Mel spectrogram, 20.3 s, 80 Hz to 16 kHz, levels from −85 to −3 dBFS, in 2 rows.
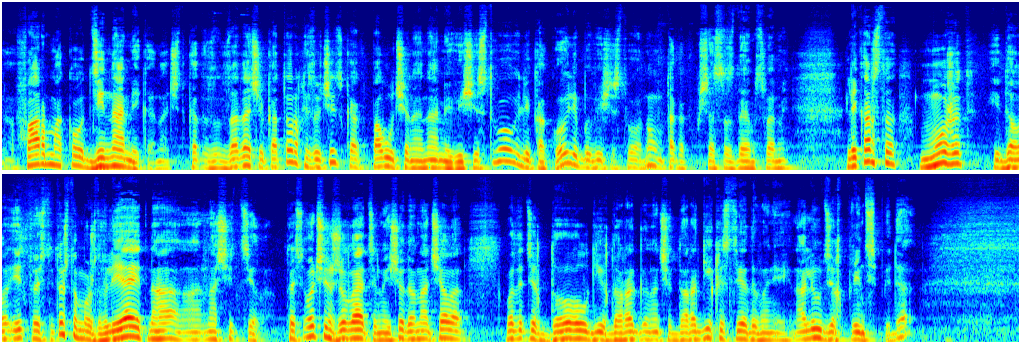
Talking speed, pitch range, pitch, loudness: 155 wpm, 115-145 Hz, 125 Hz, -23 LUFS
